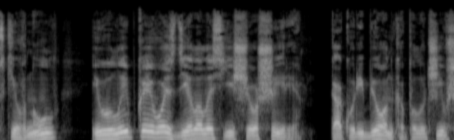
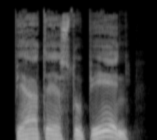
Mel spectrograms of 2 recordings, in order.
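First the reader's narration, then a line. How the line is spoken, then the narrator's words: Bewildered. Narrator (Russian): растерянно произнес кто-то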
